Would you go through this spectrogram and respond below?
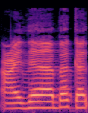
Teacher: دال کو بہت نرمی کے ساتھ زا کی طرح مشابہت نہیں دینی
